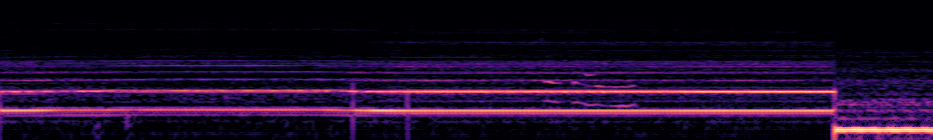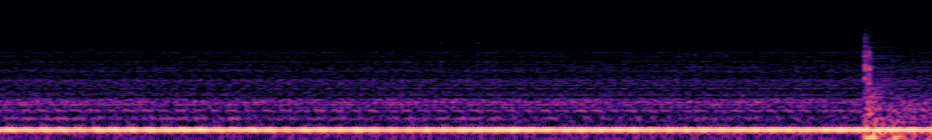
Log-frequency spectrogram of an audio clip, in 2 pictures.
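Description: Hydraulic press running as its ram presses down on a carbon fiber bolt: a steady two-tone hum that about eight seconds in switches abruptly to a lower, louder drone.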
